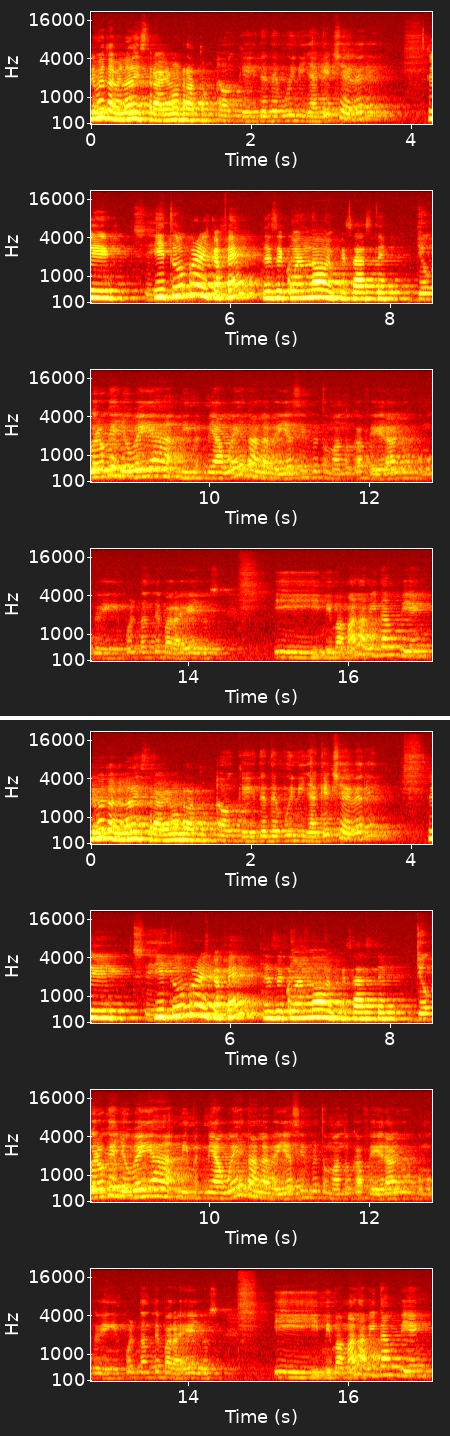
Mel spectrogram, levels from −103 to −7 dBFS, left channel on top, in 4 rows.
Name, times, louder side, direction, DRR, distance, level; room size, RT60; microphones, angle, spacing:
voice 1, 0.0-1.5 4.2-4.5 5.0-8.0, left 1 dB, 40° left, 3 dB, 3.0 m, -19 dB
voice 2, 1.6-3.6 3.9-4.2 4.8-5.3 6.4-7.2 8.2-17.0, right 1 dB, 60° right, 4 dB, 4.9 m, -29 dB
27.5 x 22.5 x 7.0 m, 1.1 s
head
